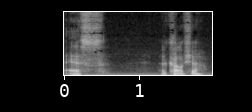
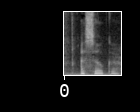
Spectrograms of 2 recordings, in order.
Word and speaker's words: Ahsoka: This is was S. Akasha, number 3. Did I say it right? Well, how'd you say it? Ahsoka. Ahsoka, okay.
